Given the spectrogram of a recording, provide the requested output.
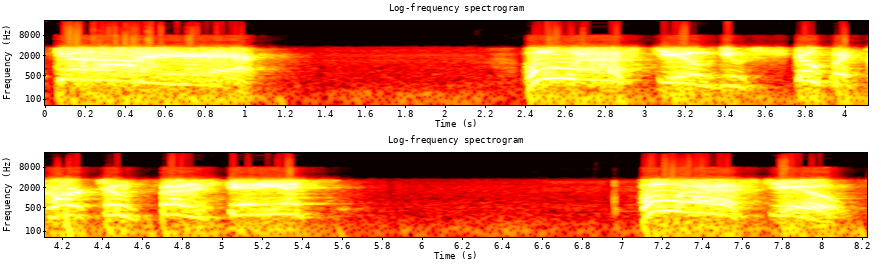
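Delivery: high-pitched outburst of indignation; angry yelling. Real, not acted. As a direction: tear into them, shouting them away. Outburst at listeners requesting things.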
